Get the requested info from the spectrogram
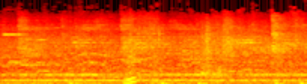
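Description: Restaurant room noise: a steady low hum under a hiss of background noise, with faint voices now and then.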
